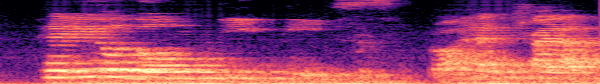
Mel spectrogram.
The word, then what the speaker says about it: periodontitis: And periodontitis, this one's a little bit easier. That's pronounced periodontitis.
